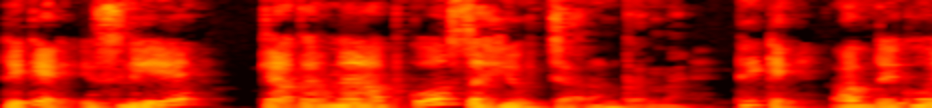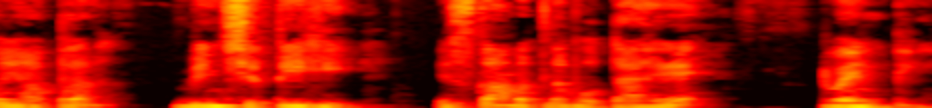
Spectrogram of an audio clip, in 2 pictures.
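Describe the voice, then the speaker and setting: A woman teaching a Sanskrit lesson online, talking slowly, checking understanding often, and reading out number words loudly. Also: fairly high pitch, roomy sound. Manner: slow, repeats "ठीक है" to check understanding; reads numbers aloud louder, with English equivalents.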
